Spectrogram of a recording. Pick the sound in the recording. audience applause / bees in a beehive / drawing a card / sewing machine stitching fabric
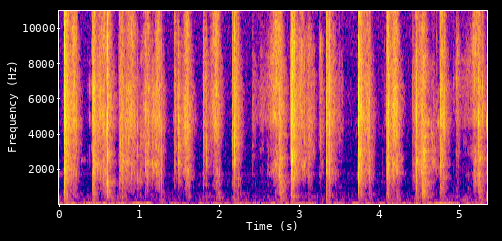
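drawing a card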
